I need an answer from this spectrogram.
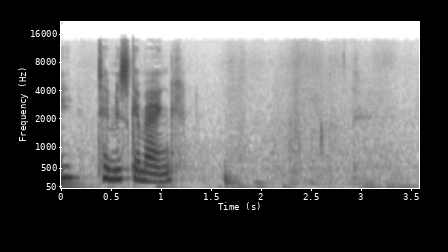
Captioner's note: speaking French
